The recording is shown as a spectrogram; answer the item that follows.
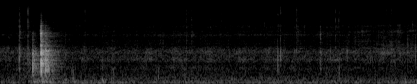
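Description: A carbon steel skillet clanks once against a gas stove grate as it is lifted and tilted, about half a second in, followed by a faint steady hiss of an egg frying in oil.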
